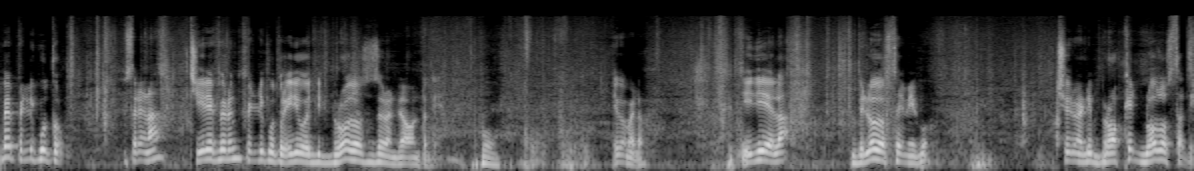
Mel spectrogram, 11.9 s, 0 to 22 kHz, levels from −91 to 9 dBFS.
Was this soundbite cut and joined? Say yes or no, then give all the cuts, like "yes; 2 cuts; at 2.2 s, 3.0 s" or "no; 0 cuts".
no; 0 cuts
